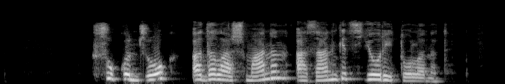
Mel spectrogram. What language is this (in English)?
Western Mari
